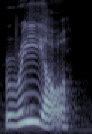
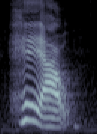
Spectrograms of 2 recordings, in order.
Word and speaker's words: real: Real, real, real. Note que a letra R em início de palavras é pronunciada na garganta, mais ou menos como a letra H no inglês, real real.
